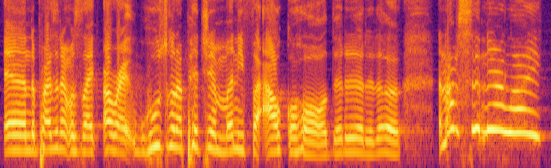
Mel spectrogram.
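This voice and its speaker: A woman's voice: on the high side, quick pace. Stuffy-voiced young woman vlogging frankly. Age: 20s. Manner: candid, animated, frank. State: stuffy from a cold. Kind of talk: casual storytelling to camera.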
